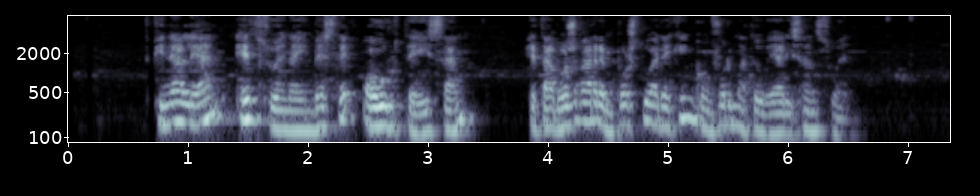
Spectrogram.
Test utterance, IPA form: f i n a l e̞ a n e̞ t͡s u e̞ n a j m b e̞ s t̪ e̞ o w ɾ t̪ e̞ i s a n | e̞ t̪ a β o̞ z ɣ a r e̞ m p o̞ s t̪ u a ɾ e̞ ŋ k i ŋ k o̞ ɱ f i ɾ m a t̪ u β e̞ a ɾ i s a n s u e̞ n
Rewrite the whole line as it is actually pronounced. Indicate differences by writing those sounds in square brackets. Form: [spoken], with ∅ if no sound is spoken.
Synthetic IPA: f i n a l e̞ a n e̞ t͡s u e̞ n a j m b e̞ s t̪ e̞ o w ɾ t̪ e̞ i s a n | e̞ t̪ a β o̞ z ɣ a r e̞ m p o̞ s t̪ u a ɾ e̞ [∅] k i ŋ k o̞ ɱ f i ɾ m a t̪ u β e̞ a ɾ i s a n s u e̞ n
